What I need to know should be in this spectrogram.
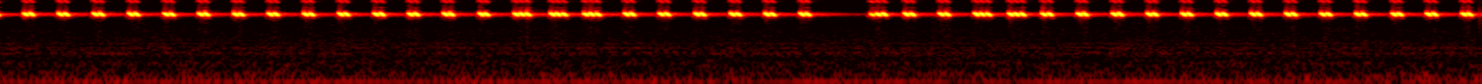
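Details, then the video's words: Countryside cricket giving a loud, regular train of sharp high chirps, roughly five each second, with one brief break midway; little else is heard beyond a faint low hum. "suara jangkrik di pedesaan"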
